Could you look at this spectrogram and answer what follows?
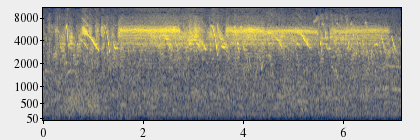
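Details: Chorus of nesting weavers, long buzzy trills held for seconds with sharp descending chips and chatter layered over them.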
